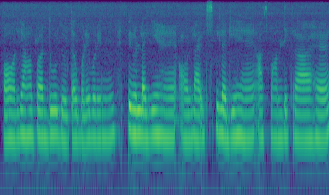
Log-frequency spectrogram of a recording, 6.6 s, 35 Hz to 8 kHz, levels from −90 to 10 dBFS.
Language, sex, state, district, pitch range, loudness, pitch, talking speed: Hindi, female, Bihar, Gopalganj, 170-180 Hz, -21 LUFS, 175 Hz, 175 wpm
